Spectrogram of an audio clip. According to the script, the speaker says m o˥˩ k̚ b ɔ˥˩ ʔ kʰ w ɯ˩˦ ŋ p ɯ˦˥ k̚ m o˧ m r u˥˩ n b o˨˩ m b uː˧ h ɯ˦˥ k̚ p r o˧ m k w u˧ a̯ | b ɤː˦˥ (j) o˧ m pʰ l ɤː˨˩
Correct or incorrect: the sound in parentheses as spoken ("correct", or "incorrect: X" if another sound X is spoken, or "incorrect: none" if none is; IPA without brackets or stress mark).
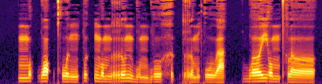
correct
